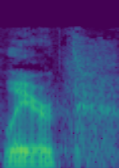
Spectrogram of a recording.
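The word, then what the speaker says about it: Layar: an exciting new technology what you do and that's spelled l-a-y-a-r layer what you do is you take your smartphone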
